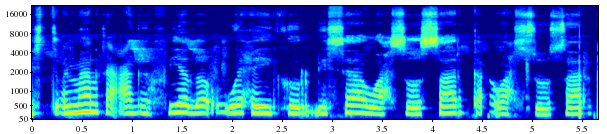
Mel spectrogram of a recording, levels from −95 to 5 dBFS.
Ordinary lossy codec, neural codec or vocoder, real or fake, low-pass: none; none; real; none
